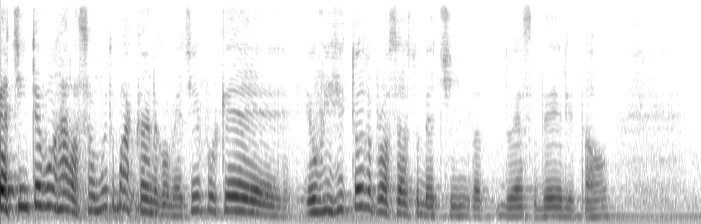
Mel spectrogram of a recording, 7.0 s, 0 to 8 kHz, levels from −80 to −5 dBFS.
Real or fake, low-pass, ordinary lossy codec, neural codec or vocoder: real; 7.2 kHz; none; none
